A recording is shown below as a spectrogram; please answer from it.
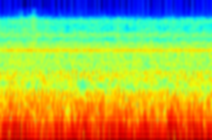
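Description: Steady low rumble of background noise with a thin, faint high whine above it, unchanging throughout.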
